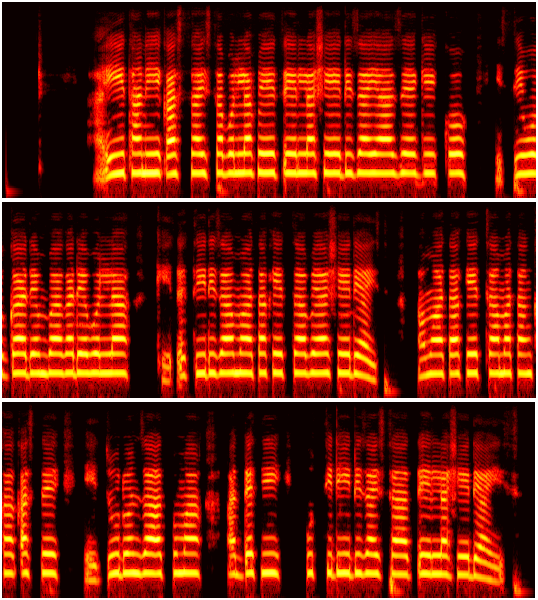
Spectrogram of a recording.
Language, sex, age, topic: Gamo, female, 25-35, government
